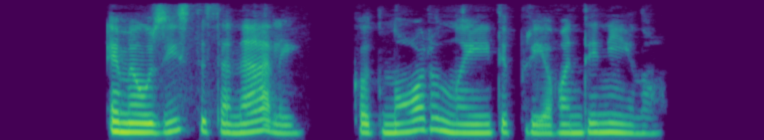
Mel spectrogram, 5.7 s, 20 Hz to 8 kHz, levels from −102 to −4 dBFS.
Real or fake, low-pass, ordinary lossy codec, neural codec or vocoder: real; 7.2 kHz; MP3, 64 kbps; none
